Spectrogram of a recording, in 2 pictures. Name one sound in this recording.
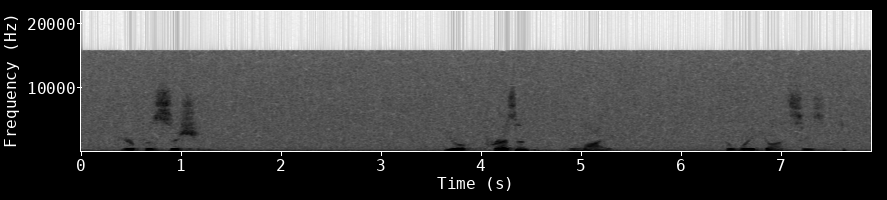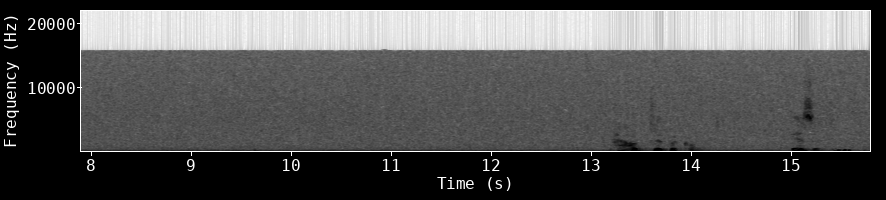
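An elderly man speaks slowly and deliberately through a microphone, with long pauses.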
